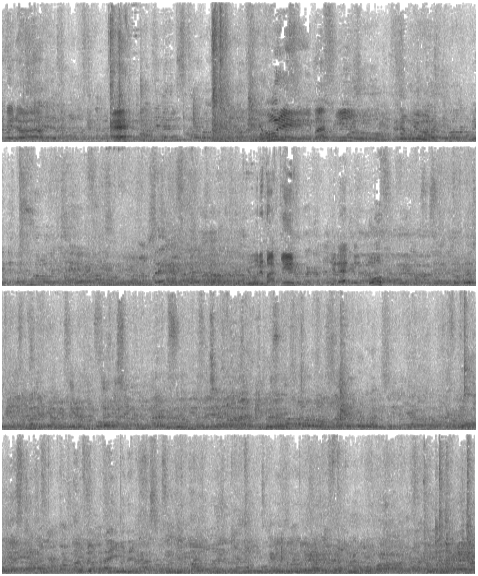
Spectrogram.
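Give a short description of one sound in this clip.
Several young men talk and call out loudly nearby, overlapping one another.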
